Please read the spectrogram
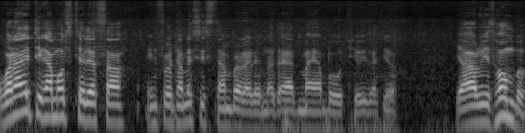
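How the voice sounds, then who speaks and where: A man with a Jamaican accent talks very fast at a fairly high pitch. His intonation is lively and his loudness swings a lot. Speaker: travel vlogger. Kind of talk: family interview.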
